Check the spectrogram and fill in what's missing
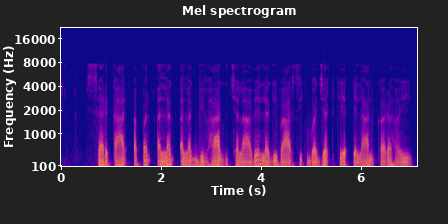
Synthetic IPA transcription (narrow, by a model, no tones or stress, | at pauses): səɾkaɾəpənələɡələɡʋibʱaɡt͡ʃəlabeləɡiʋaɾsikbəd͡ʒəʈkeelankəɾəɦəi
